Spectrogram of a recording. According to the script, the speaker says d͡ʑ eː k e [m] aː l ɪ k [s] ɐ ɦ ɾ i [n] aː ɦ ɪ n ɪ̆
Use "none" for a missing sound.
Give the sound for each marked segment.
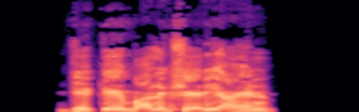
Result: b, ʃ, none

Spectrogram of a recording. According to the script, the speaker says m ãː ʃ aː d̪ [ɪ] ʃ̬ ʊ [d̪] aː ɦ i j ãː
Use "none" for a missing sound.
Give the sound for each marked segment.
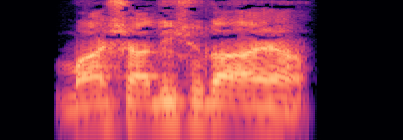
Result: i, d̪

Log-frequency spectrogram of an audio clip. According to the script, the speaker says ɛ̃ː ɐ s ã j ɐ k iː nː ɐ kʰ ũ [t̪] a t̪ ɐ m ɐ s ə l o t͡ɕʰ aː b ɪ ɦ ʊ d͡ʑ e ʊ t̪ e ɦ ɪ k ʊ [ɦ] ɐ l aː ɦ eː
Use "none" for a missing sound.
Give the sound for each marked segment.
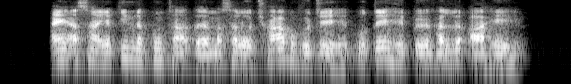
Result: t̪ʰ, ɦ

